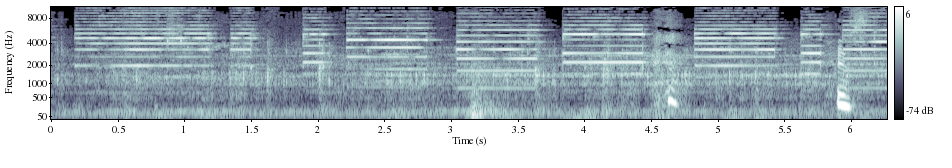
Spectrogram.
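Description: The horn of a homemade remote-controlled toy car, built by a biomedical engineering student, plays a buzzy electronic melody: a run of sustained tones broken by short gaps, loud for several seconds.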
